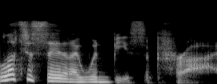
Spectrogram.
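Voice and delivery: put-on sneering tone. Retelling a character's answer to a cop: imitating a sneer. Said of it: "little sneer".

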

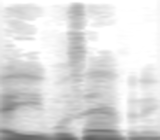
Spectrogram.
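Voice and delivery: put-on New York accent. Describing how people talk in New York, in a New York accent. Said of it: "everybody talks like".

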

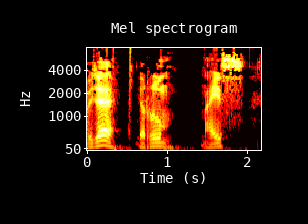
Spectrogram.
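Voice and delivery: play-acted, slow, dry, obviously sarcastic tone. Retelling what Shibu said about the speaker's room: imitating Shibu being sarcastic. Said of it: "Sarcastically, obvious, of course".

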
